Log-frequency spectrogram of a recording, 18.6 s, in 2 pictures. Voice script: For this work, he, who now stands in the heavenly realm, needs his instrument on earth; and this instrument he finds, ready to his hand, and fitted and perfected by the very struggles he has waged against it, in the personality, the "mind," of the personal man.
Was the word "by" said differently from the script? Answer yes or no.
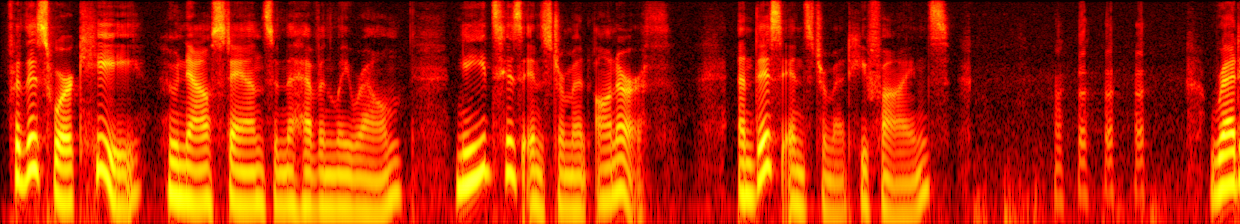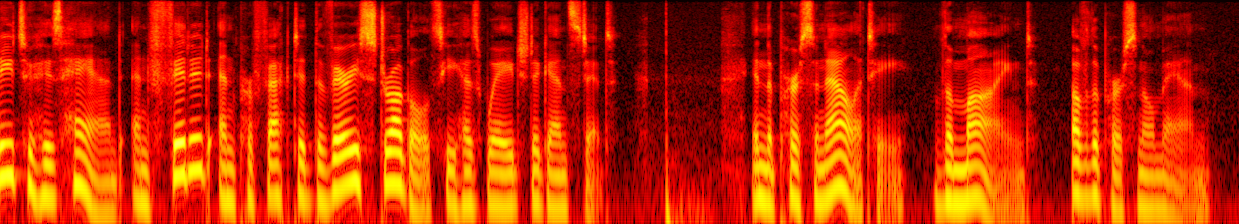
yes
